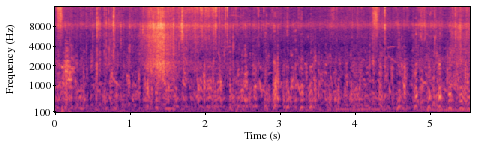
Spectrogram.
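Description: Chickens cluck steadily during a morning feeding of corn, a dense cluster of calls with occasional sharper squawks, close by and continuous throughout.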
